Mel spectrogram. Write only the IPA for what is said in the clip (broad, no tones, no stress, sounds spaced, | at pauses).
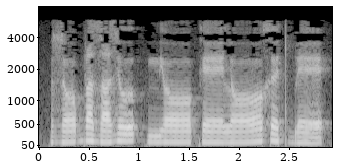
z ɔ b i zˤ e z o | mʲ ɔː k ɛː l ɔː x əː t b ɛː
